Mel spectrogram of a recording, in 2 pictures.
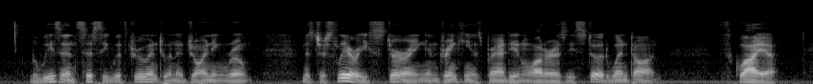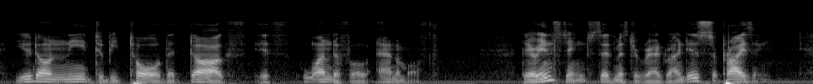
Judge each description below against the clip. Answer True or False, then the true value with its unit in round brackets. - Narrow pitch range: False (3.7 semitones)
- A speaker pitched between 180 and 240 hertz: False (100 Hz)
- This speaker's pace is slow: False (150 wpm)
